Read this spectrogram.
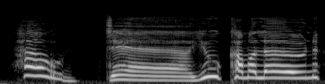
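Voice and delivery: slow, high, loud imperious witch; terrible voice. Acted. The witch confronts Edmund, slow terrible voice. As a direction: draw out each word in terrible wrath. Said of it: "said the witch in a terrible voice".

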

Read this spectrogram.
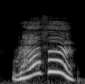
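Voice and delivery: put-on very high, delighted little-girl cry; eager assent. Lucy gladly letting the faun keep it, eager. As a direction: agree with a bright upward leap.

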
